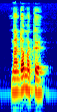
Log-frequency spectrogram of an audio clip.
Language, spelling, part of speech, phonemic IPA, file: Dutch, madammeke, noun, /maˈdɑməkə/, Nl-madammeke.ogg
- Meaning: diminutive of madam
